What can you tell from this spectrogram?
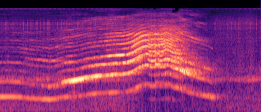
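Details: A domestic cat confronts a curious young bobcat on a deck in Whistler; a loud, wavering yowl climbs gradually, peaks in a strained, harsh wail, then falls away into a lower moan.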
